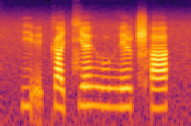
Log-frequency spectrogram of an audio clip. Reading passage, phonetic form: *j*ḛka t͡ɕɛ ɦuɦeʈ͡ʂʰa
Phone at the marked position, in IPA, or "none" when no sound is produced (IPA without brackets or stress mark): j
